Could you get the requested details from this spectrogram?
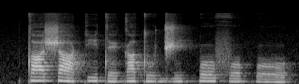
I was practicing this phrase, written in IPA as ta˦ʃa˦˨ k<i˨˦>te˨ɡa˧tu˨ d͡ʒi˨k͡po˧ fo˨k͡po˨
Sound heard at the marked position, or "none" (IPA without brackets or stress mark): i˧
